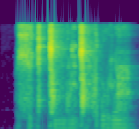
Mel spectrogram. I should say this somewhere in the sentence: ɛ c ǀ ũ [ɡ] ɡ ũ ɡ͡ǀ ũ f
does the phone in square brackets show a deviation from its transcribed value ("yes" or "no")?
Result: yes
